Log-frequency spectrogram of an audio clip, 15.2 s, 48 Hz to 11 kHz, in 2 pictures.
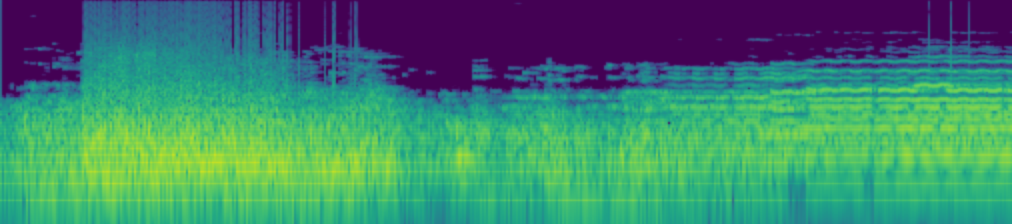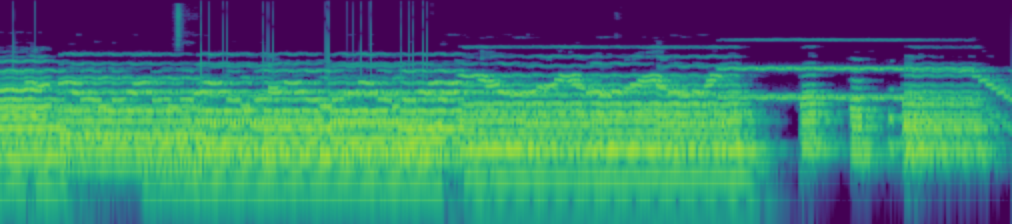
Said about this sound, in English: when it plowed into the back end of the work train, it scattered men in a circle 200 yards wide.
